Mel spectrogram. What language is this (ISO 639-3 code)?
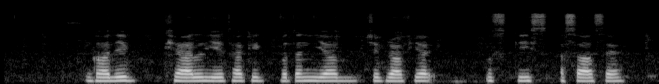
urd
